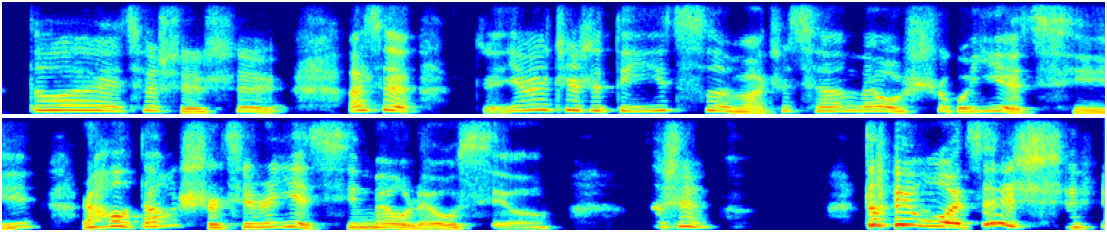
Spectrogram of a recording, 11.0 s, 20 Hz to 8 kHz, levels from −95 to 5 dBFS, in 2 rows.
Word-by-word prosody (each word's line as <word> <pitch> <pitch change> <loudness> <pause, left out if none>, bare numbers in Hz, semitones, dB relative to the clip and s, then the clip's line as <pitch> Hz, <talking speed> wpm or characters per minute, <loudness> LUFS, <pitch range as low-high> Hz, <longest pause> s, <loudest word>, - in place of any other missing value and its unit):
对， 335 -2 +1
确 310 +2 -5
实 225 -5 -3
是。 255 +2 -5 0.3
而 320 +3 +2
且 315 -6 +1 0.3
这 230 - -12
因 305 +5 -5
为 365 +1 +1
这 350 -1 +1
是 325 0 -2
第 295 -2 -6
1 325 - -1
次 320 -2 -3
嘛， 220 -4 -1
之 215 - -10
前 280 0 -4
没 300 -1 -5
有 290 -3 +1
试 245 +4 -7
过 245 -2 -2
夜 265 -5 -1
骑。 210 +6 -5 0.2
然 245 - +3
后 340 -1 +5
当 310 +4 -1
时 235 -10 +1
其 255 +2 -1
实 270 +2 +1
夜 290 -5 +2
骑 225 +2 -6
没 245 0 +1
有 250 -2 +2
流 200 +1 0
行， 220 - -8 0.7
就 - - -6
是 300 -4 0 0.7
对， 420 +2 +9
我 305 -5 +9
确 485 - +5
实 330 -7 -3
285 Hz, 220 characters per minute, -22 LUFS, 245-325 Hz, 0.7 s, 对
